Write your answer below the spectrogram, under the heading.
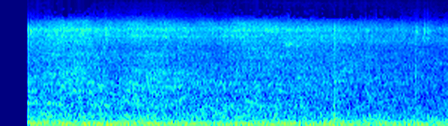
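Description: A split second of dead silence at the start, then steady outdoor background noise with a low rumble and no distinct event.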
